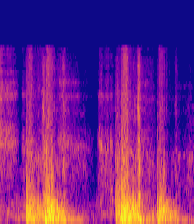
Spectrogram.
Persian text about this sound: این توپ ها برای مرگ ماست که شلیک می شود.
